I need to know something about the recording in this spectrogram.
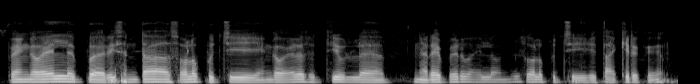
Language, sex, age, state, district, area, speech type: Tamil, male, 18-30, Tamil Nadu, Nagapattinam, rural, spontaneous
